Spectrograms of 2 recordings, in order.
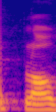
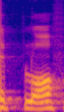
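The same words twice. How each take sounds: First: प्लाव said like "plow", no f sound; correct silent ending. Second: प्लॉफ said with a final f sound; mispronounced प्लॉफ. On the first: Teacher correcting students' reading of the word, प्लाव without f. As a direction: let प्लाव glide out in an open "ow". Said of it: "इसे प्लाव बोलेंगे". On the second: Teacher showing students how not to say it, प्लॉफ with an f. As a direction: end प्लॉफ on an audible f. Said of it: "इसे प्लॉफ नहीं बोलेंगे". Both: Shown as a demonstration.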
